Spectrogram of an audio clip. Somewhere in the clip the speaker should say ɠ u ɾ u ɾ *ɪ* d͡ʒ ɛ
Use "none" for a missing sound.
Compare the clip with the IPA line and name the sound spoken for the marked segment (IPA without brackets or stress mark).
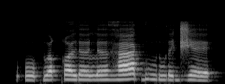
ə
